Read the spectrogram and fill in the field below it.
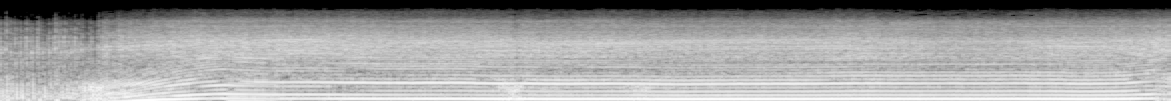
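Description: A chainsaw engine idles steadily.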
